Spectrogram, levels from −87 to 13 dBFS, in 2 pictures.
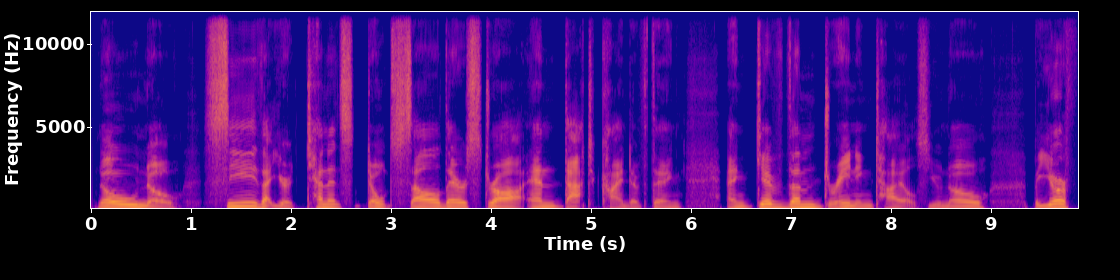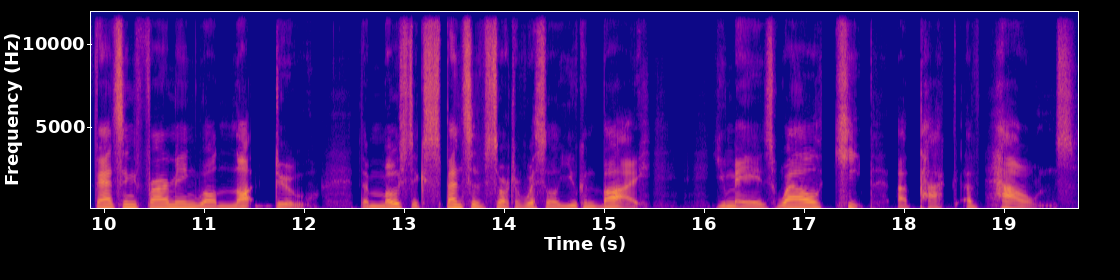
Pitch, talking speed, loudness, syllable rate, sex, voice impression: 135 Hz, 135 wpm, -20 LUFS, 3.4 syllables/s, male, masculine, very adult-like, slightly old, thick, slightly relaxed, powerful, slightly dark, very hard, slightly muffled, fluent, raspy, cool, very intellectual, sincere, calm, very mature, friendly, reassuring, very unique, very wild, slightly sweet, slightly lively, strict, intense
